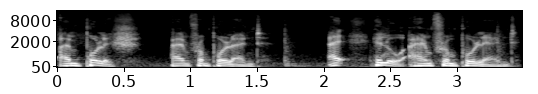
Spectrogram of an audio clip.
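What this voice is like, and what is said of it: Poor put-on Polish accent. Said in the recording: “How do you say "all right, love" in a Polish accent? ... Not that. You can barely do your own.”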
